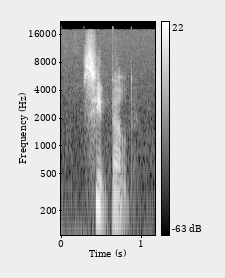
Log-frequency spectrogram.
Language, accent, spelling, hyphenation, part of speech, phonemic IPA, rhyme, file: English, US, seatbelt, seat‧belt, noun, /ˈsit.bɛlt/, -iːtbɛlt, En-us-seatbelt.ogg
- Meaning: Alternative spelling of seat belt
